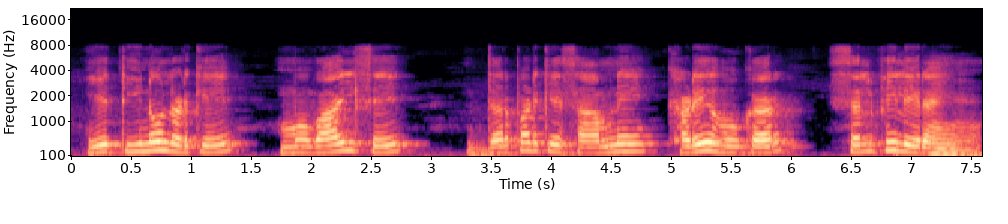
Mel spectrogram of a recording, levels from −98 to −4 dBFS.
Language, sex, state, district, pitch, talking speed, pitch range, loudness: Hindi, male, Uttar Pradesh, Lalitpur, 180 Hz, 110 wpm, 160-200 Hz, -15 LUFS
